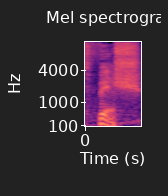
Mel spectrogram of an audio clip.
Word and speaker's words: Ghoti: it right it is fish but it's SP it's still spelled g h o ti so in the word laugh you use GH to make a f sound so F uh in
